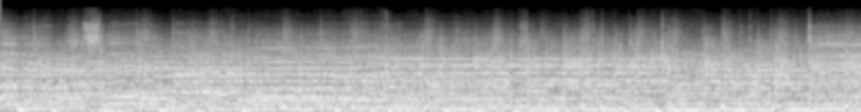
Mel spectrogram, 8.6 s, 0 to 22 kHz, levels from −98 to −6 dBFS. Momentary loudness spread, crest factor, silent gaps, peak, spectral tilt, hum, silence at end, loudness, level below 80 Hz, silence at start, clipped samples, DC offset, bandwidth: 1 LU; 8 dB; none; -4 dBFS; -5.5 dB/octave; none; 0 s; -12 LUFS; -22 dBFS; 0 s; under 0.1%; 0.4%; 10.5 kHz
